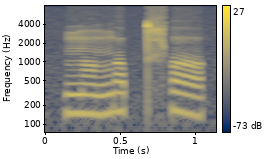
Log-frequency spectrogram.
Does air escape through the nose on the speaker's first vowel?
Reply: yes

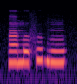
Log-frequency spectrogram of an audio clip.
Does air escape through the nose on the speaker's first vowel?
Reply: yes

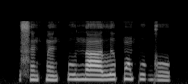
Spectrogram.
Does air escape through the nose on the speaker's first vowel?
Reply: yes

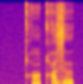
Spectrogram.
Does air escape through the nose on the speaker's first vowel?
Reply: yes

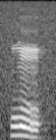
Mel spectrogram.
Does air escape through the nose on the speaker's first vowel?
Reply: yes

